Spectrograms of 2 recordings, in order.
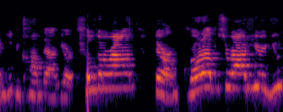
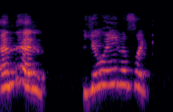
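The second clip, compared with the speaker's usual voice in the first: plain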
